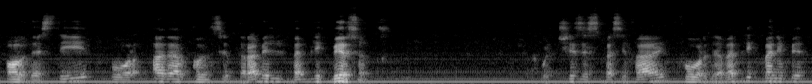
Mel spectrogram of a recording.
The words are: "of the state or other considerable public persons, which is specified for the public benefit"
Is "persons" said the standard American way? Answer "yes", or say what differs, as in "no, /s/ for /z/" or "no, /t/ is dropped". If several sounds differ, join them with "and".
no, /b/ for /p/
